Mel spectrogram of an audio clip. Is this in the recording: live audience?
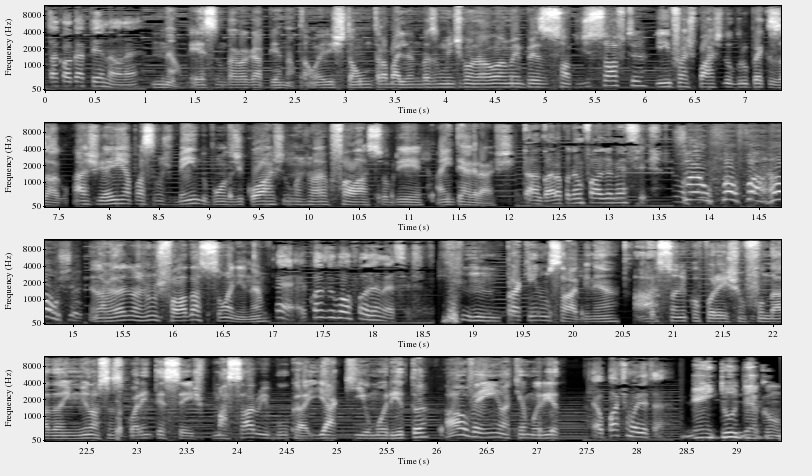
no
